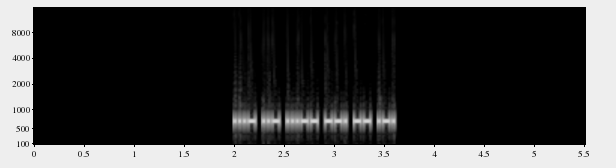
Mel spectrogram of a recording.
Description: Morse code, heard as a keyed tone, about 48 wpm, 700 Hz. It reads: VU3GMR
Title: DXCC-100 Call Signs - 6 Characters - Repeated 2x - 50wpm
